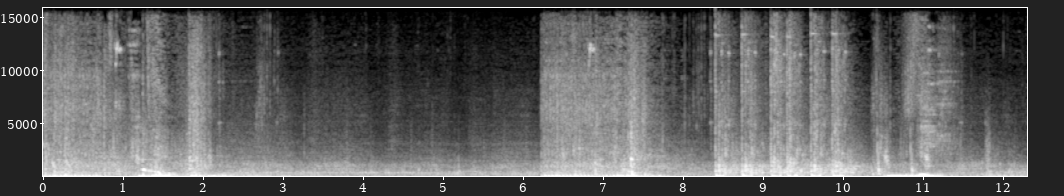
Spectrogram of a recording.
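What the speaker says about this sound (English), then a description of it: "It's got like some sort of Gatling gun or something." Rapid, sustained Gatling gun fire in the video game Control, a dense continuous rattle that drops briefly and then resumes in bursts over steady game noise.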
